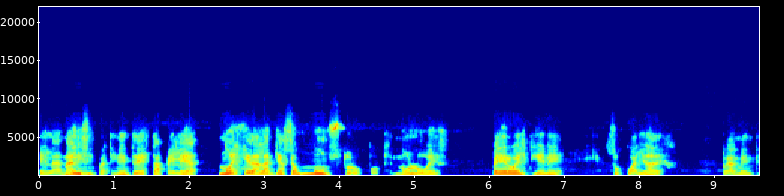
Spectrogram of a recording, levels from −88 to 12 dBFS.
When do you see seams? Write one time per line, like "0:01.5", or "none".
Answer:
0:06.5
